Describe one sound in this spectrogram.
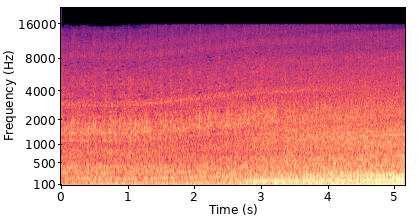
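A bus engine rumbles steadily and grows louder as it speeds up.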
